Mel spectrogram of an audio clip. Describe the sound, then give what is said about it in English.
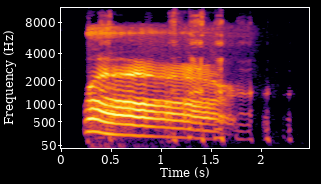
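A man's voice imitates a monster's roar, mimicking wrestler Braun Strowman yelling: one loud, drawn-out guttural bellow lasting about a second and a half, its pitch sagging slightly, followed by two or three short grunts. “Roar!”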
